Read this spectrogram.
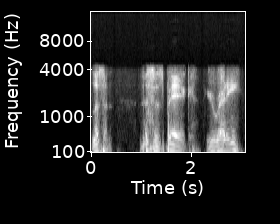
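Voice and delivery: weighty, low pitch to an employee; a hint of a big boss imitation; Vince. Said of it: "And Vince says".

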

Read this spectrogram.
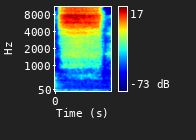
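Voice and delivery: quiet voiceless hiss; soft hiss. Shown as a demonstration. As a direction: breathe out a thin s. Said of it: "Solamente es aire". (siseo suave sin voz)

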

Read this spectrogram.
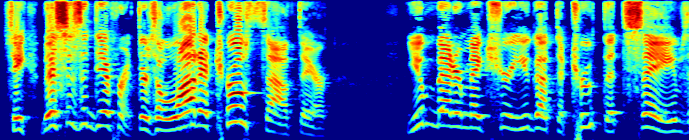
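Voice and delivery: fiery preaching. Real, not acted. Preaching at full force.

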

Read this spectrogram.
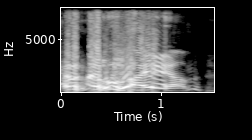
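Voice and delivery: very high, loud laughing wail; anxious Rex. Retold or imitated. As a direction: squeal it like a panicked dinosaur. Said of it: "He's like".

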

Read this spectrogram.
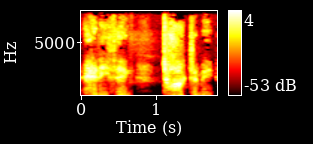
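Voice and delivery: soft, voiceless ghostly whisper; imitated whispering ghost. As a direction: coax in a spirit's whisper. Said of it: "the ghost is like".

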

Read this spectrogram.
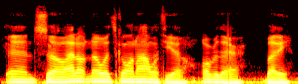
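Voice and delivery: usual speaking voice

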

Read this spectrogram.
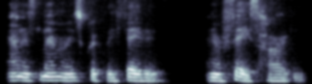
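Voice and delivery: usual speaking voice

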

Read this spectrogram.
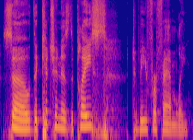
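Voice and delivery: normal talking voice

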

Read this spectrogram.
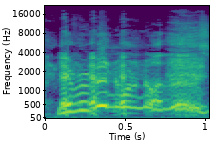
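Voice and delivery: high, loud, laughing as he asks; giggling through the question. Real, not acted. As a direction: laugh it out while asking. Asking, laughing.

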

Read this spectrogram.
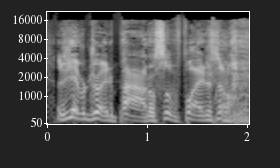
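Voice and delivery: high, loud, fast American mangling French; American speaking French. Retold or imitated. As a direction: ham up a clueless American trying French. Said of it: "impression of Americans speaking French".

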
